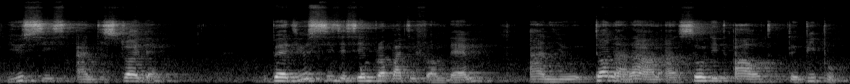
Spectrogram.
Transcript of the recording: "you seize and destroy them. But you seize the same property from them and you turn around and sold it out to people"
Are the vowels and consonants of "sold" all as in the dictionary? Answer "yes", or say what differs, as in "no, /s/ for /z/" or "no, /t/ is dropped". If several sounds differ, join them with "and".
yes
